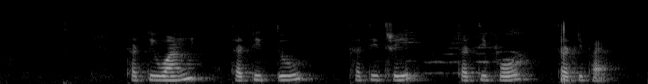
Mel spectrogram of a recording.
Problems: low volume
